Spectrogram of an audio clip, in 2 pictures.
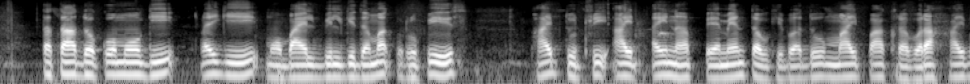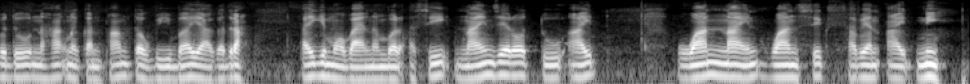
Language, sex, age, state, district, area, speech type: Manipuri, male, 30-45, Manipur, Churachandpur, rural, read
